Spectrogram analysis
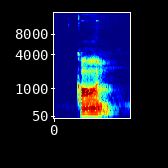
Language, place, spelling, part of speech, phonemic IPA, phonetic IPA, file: Hindi, Delhi, कौन, pronoun, /kɔːn/, [kɔ̃ːn], LL-Q1568 (hin)-कौन.wav
- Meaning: who?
